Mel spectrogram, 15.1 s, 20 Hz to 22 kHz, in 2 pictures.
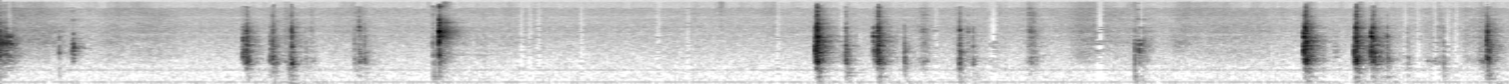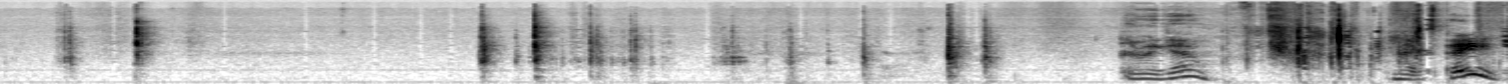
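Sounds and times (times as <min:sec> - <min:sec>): plastic bricks clicking: 0:01.2 - 0:02.4, 0:06.5 - 0:08.4, 0:09.9 - 0:12.6.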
